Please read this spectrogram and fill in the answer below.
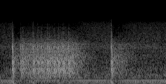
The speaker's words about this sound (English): That's David Hubel's original recording. It sounds kind of like staticky gunfire, but it's actually the sound of nerve cells in the brain.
